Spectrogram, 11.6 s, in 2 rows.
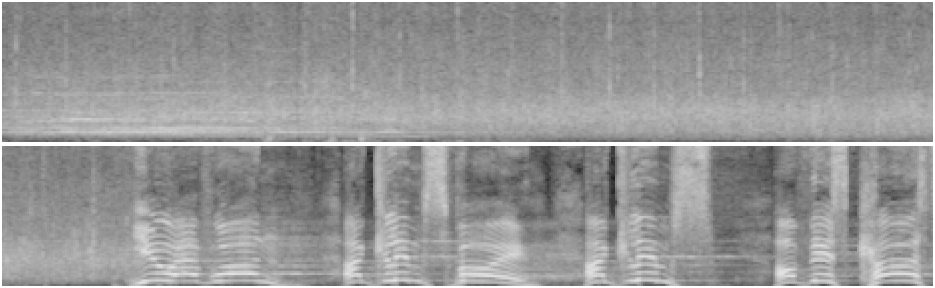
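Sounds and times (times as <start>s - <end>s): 
audience clapping hands: 0.0s - 7.8s
speech: 6.6s - 11.6s.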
